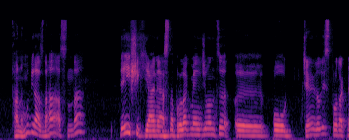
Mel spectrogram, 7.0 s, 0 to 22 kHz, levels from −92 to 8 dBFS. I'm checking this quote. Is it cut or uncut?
cut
